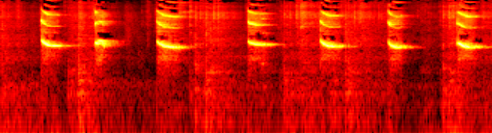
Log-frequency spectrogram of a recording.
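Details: A Eurasian jay giving plaintive, squeaky downslurred notes, about seven in a row, spaced roughly a second apart; otherwise quiet.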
